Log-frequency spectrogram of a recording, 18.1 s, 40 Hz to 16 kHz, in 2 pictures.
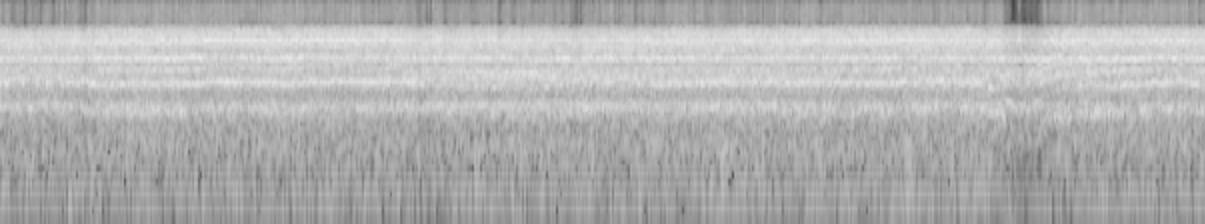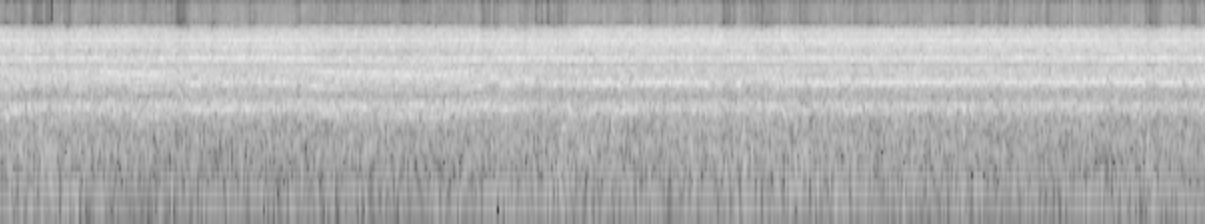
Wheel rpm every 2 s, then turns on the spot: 220, 230, 220, 220, 190, 220, 220, 230, 230.
none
